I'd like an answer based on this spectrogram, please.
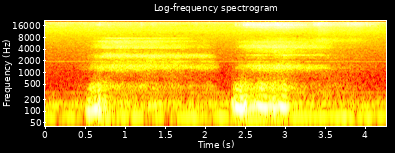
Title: Snoring Dog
